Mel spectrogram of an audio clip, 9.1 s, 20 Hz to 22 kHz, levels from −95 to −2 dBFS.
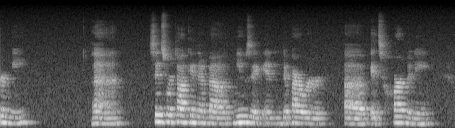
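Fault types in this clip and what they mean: No faults are present in this clip.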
